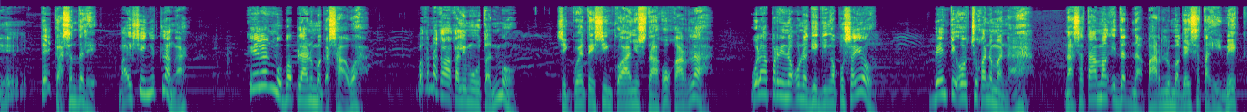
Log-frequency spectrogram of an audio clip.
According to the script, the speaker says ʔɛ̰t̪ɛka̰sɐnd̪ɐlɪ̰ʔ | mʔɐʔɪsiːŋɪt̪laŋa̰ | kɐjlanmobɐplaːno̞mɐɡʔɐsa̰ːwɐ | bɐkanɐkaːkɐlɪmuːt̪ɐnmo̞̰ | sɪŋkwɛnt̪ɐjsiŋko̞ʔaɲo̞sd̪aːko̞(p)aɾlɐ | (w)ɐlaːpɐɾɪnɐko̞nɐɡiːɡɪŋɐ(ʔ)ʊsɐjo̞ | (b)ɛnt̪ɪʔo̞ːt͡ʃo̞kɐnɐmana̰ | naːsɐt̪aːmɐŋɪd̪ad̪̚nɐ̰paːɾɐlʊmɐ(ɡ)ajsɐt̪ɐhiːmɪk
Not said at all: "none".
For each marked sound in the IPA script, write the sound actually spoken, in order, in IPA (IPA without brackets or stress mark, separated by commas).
k, w, p, b, ɡ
